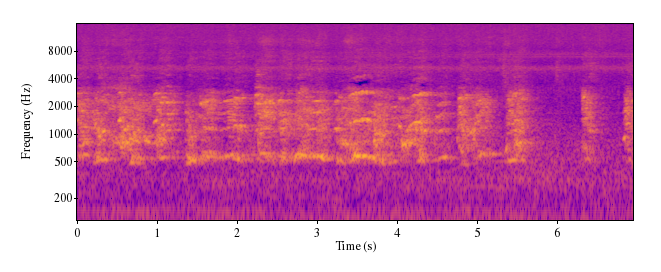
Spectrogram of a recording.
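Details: Blackcreek and Bluetick hounds running rabbits on April 4, 2013, baying as a pack: bursts of harsh, ringing bawls in uneven succession, about two a second, voices overlapping, with steady low background rumble.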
